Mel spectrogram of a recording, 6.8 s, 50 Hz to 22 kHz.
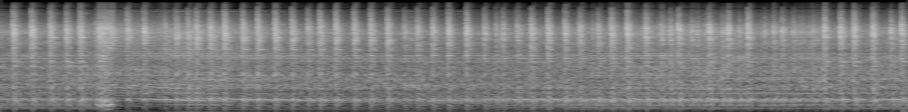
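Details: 2006 Yamaha YZ125 two-stroke, start after full engine rebuild with two-year-old fuel: kicks over, catches and settles into crisp, even crackle with no misses; healthy running, some smoke from old fuel.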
